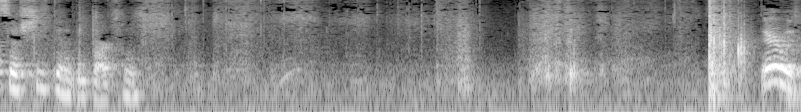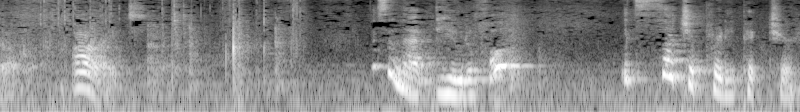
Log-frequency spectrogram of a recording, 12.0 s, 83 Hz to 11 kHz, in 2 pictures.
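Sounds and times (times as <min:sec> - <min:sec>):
plastic film rustling and crackling: 0:00.0 - 0:08.4.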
